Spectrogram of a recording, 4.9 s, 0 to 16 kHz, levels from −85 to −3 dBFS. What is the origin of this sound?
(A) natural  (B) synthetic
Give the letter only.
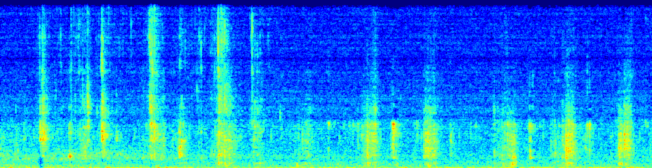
B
